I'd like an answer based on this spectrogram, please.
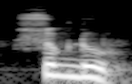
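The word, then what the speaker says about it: Tshogdu: इसी तरह से अगर हमसे पूछा जाए कि भूटान की पार्लियामेंट को हम क्या बोलते हैं तो उसका आंसर होगा सुगडू। ठीक है, टी साइलेंट है।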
